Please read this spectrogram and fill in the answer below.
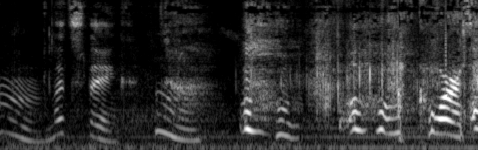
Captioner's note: brrrr!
